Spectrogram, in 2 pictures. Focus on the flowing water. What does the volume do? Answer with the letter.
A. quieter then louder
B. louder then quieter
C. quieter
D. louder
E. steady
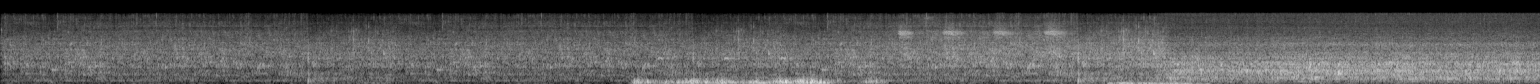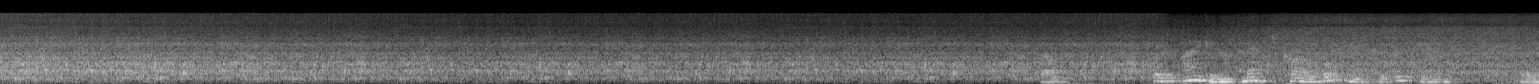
B.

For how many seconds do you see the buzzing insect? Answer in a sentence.
You can't hear the buzzing insect here.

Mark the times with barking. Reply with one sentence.
You can't hear the barking here.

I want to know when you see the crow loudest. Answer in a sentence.
The volume of the crow peaks at 8 seconds.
